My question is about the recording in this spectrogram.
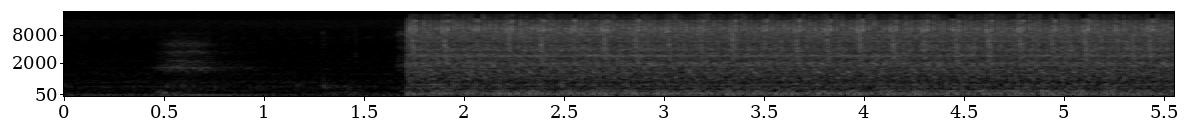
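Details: Jeep JK Wrangler Unlimited Rubicon Pentastar V6 at 228,000 miles idles with a light quick tick about four per second, lifter/rocker wear tick, during a Liqui Moly hydraulic lifter additive test.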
